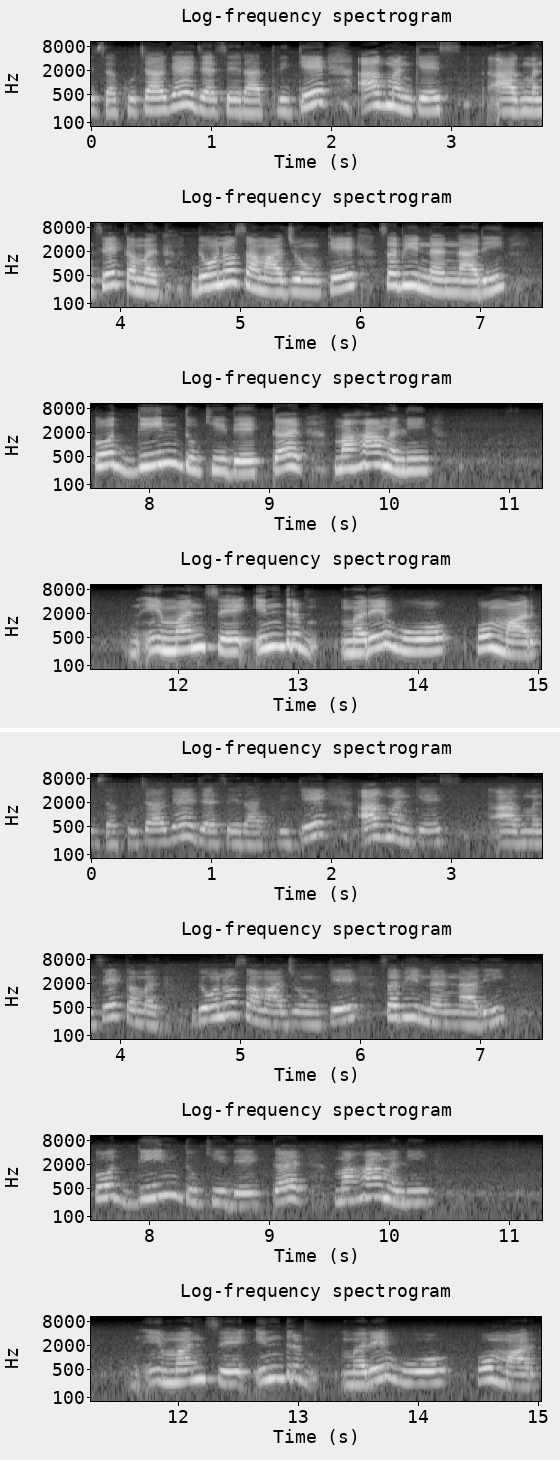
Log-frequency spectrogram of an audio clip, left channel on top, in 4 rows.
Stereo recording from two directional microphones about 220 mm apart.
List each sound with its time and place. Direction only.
0.1 s a woman's voice: 35° left (ahead or behind)
11.7 s a woman's voice: 35° left (ahead or behind)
